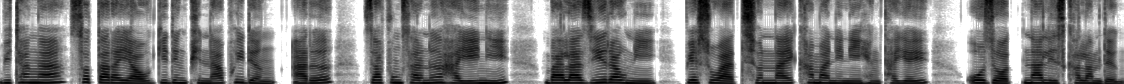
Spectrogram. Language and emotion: Bodo, neutral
